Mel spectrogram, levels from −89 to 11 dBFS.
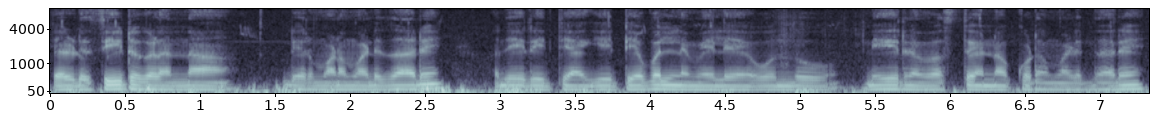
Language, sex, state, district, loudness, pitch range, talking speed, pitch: Kannada, male, Karnataka, Belgaum, -17 LUFS, 90-95 Hz, 105 wpm, 90 Hz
